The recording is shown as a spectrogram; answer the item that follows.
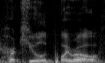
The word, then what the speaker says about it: Hercule Poirot: In which Agatha Christie novel did Hercule Poirot first appear? Did I pronounce that right? – Yes.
